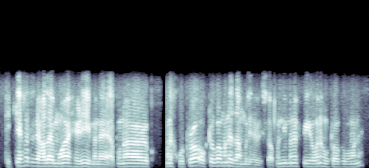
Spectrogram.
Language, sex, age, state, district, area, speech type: Assamese, male, 60+, Assam, Morigaon, rural, conversation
